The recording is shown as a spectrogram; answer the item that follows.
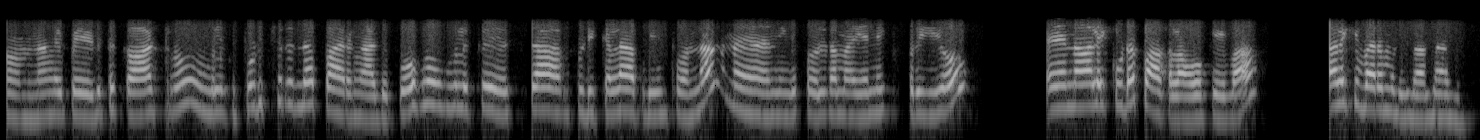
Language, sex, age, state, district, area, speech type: Tamil, female, 18-30, Tamil Nadu, Kanyakumari, rural, conversation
